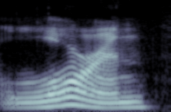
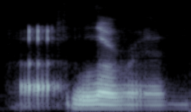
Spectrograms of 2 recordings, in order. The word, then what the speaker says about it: Lauren: Ralph Lauren. I said it right. A lot of times people get uh super angry with me because I say it wrong. Loren, yeah, I get trolled a lot.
